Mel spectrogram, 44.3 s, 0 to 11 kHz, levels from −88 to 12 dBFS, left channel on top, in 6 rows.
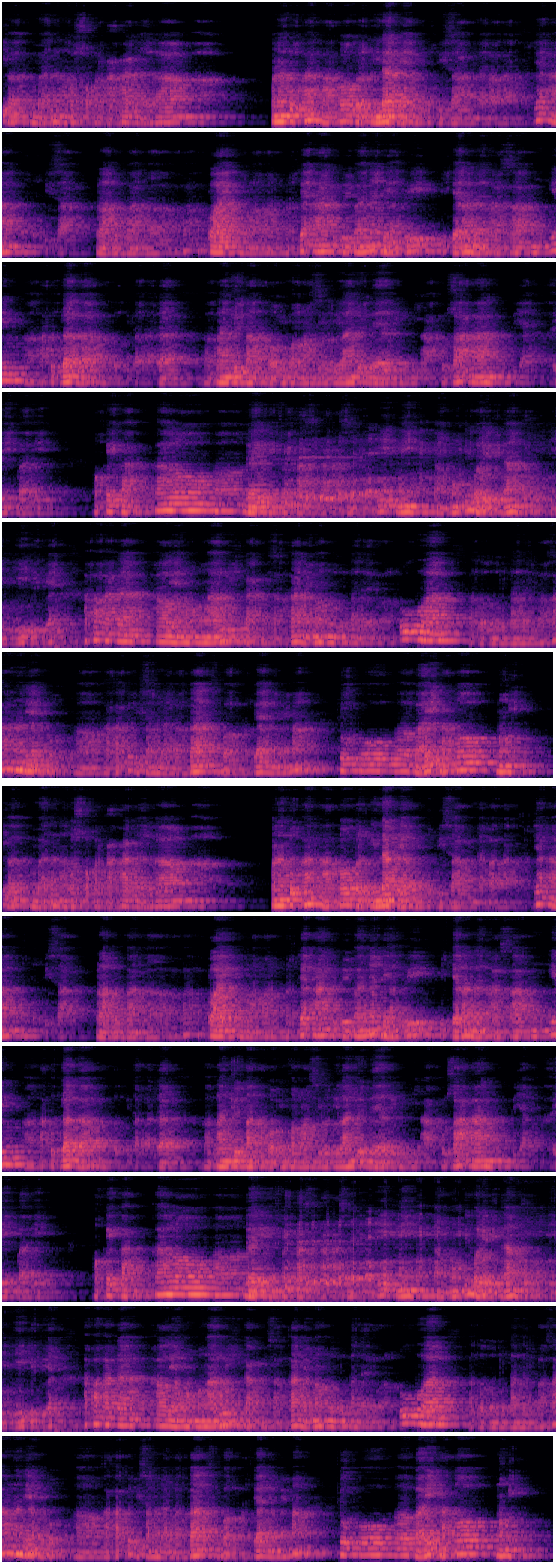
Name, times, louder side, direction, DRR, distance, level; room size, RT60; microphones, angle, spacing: voice 1, 0.0-2.8 3.6-6.6 7.1-8.3 8.6-8.8 9.0-12.9 13.4-15.2 15.5-16.0 16.7-17.0 17.4-21.8 22.1-22.7 23.5-23.8 24.1-25.7 26.1-27.7 27.9-29.0 29.4-30.5 30.7-35.3 35.9-37.5 37.9-40.0 40.3-40.9 41.4-43.7, equal, 40° right, -4 dB, 3.4 m, -29 dB
Laughter, 25.7-30.4, right 1 dB, 70° right, 2.8 m, -37 dB
15.0 x 14.5 x 5.0 m, 1.2 s
head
